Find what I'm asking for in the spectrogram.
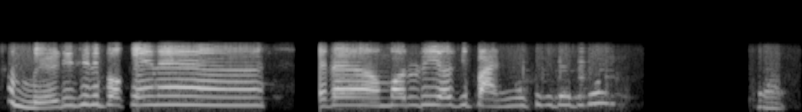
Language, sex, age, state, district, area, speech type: Odia, female, 45-60, Odisha, Kendujhar, urban, conversation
